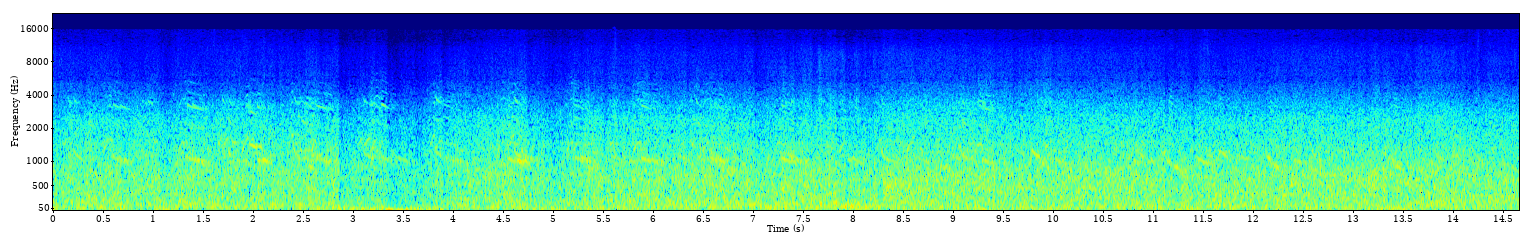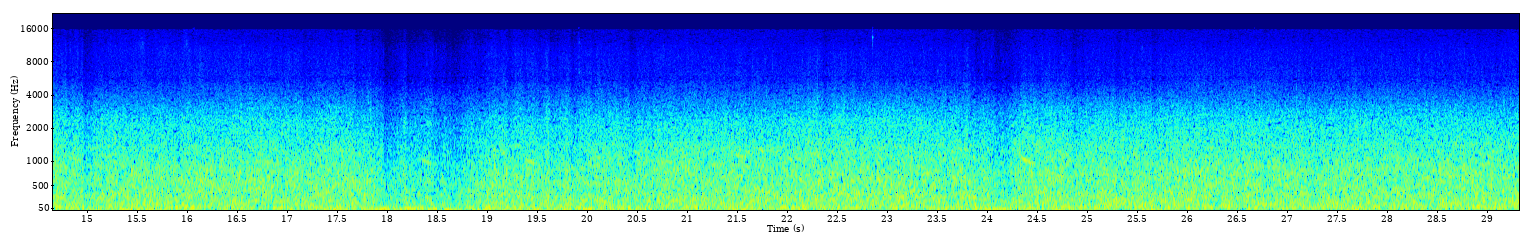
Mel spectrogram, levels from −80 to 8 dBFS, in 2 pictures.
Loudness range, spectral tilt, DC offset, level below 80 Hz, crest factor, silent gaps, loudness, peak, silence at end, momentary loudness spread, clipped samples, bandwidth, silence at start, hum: 3 LU; -5.5 dB/octave; under 0.1%; -34 dBFS; 14 dB; none; -26 LUFS; -10 dBFS; 0 s; 3 LU; under 0.1%; 16 kHz; 0 s; none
